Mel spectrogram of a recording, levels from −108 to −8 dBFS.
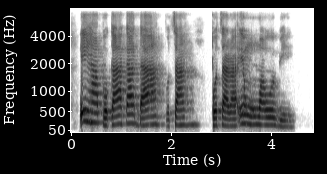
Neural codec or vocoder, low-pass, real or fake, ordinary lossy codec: vocoder, 22.05 kHz, 80 mel bands, WaveNeXt; 7.2 kHz; fake; none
